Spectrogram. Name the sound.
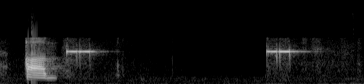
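phone beeping tones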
